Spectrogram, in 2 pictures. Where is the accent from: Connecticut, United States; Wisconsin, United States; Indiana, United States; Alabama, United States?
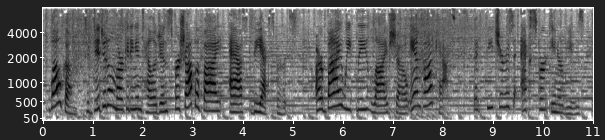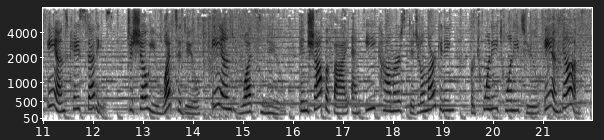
Connecticut, United States; now in Minneapolis, United States; I grew up in Connecticut, now living in Minneapolis, Minnesota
